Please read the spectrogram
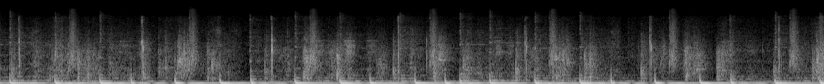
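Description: Hip hop backing music with a heavy bass and a steady, fast beat, with no talking over it.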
